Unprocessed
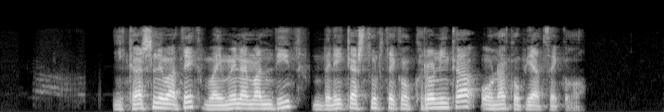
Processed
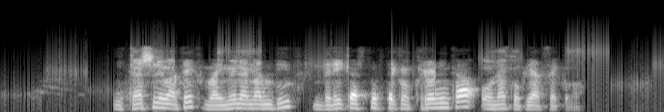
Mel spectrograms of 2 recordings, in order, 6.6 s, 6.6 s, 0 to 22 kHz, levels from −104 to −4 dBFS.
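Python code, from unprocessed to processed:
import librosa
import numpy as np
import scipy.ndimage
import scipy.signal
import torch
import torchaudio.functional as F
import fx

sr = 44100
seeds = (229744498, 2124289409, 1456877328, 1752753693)

y = fx.freq_compress(x, sr, knee_hz=1000.0, ratio=1.5)
y = fx.dmg_crackle(y, sr, seeds[0], per_s=120.0, level_db=-26.0)
y = fx.filter_held_lowpass(y, sr, hz=2.3, low_hz=620.0, high_hz=3300.0)
y = y * 10.0 ** (-4.0 / 20.0)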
